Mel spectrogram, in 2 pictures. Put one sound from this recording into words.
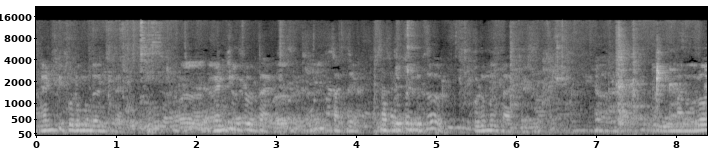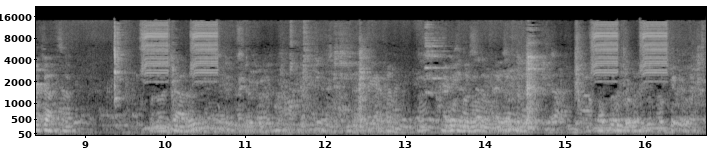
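A crowd of men and women chats nearby.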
